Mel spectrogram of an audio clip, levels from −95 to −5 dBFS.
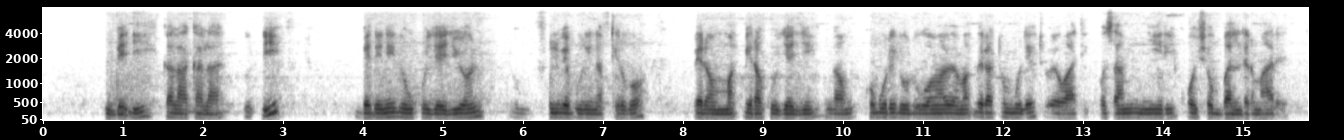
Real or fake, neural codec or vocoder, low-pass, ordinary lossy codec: real; none; 7.2 kHz; Opus, 24 kbps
